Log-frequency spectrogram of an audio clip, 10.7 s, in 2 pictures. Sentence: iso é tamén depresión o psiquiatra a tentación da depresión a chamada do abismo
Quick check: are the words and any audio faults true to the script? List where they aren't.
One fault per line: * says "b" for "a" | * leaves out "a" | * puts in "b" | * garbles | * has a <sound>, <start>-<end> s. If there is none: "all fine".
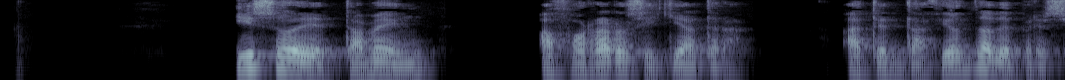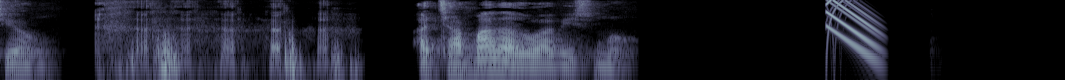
* says "aforrar" for "depresión"
* has a laugh, 5.8-7.2 s
* has a chirp, 9.5-9.8 s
